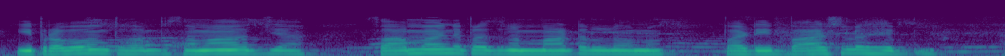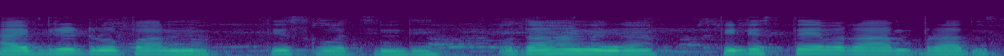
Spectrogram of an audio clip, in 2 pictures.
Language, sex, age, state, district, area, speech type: Telugu, female, 60+, Telangana, Ranga Reddy, rural, spontaneous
